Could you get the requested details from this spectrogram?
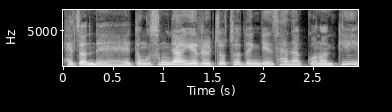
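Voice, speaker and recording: With a Chungcheong accent, a woman speaks at a moderate pace in a fairly low, warm voice with lively intonation. The sound is dry and close with no echo. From Daejeon, Chungcheong region, Korea. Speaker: non-professional local native speaker. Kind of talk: children's fairy tale reading. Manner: warm, friendly.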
